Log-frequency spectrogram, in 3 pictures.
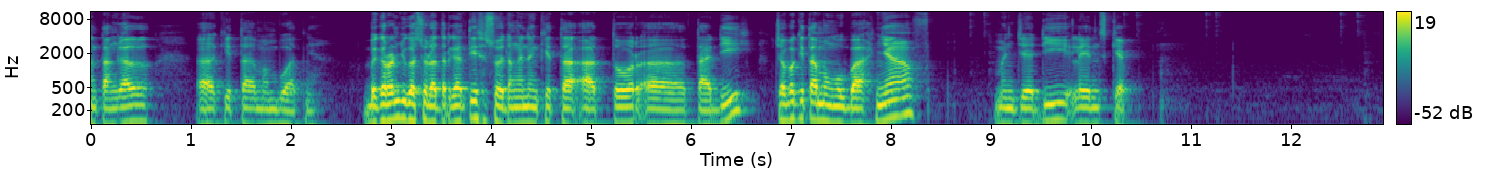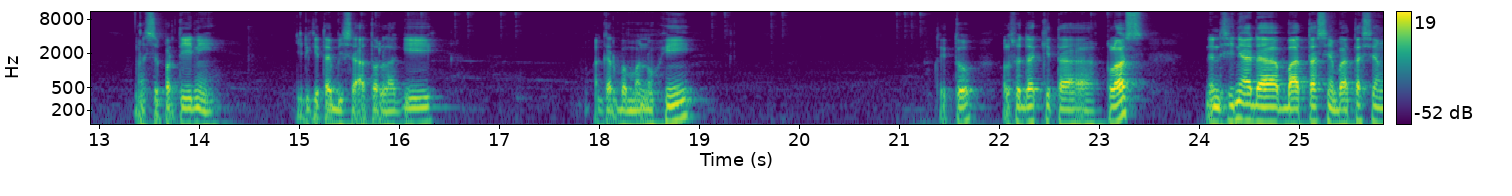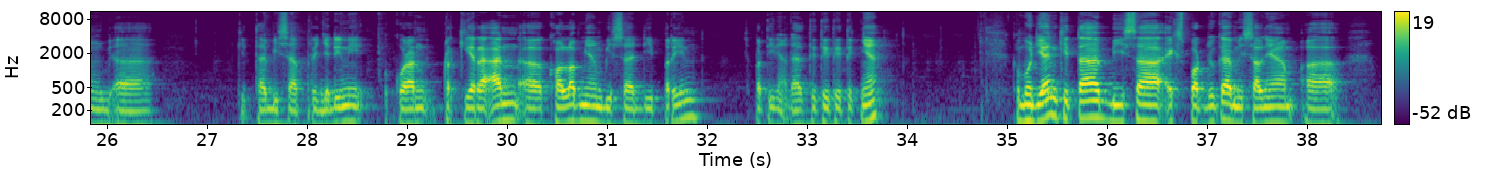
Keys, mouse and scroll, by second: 8.3-8.9 drag, 9.4-9.9 drag, 10.9 click, 11.7 click, 13.1 click, 16.2 click, 16.7 click, 17.1 click, 17.6 click, 19.7 click, 20.3 click, 21.6 click, 23.5 click, 26.2-26.7 scroll down 4, 27.2-28.1 ctrl+scroll down 6, 28.5 ctrl+scroll down 2, 29.2 ctrl+scroll down 2, 29.5 ctrl+scroll up 2, 30.1-30.4 scroll down 2, 33.9-35.3 scroll up 7, 35.9 ctrl+scroll up 2, 36.7 scroll up 2, 37.6-38.3 drag.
